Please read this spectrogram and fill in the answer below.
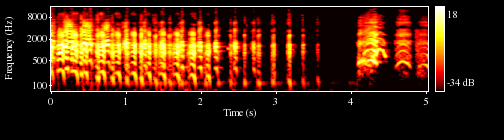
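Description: Hearty laughter: a fast run of ha-ha pulses that fades away over about three seconds, followed by a couple of short chuckles.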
